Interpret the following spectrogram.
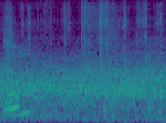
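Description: A dog running across grass and dry leaves, with soft footfalls and rustling.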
